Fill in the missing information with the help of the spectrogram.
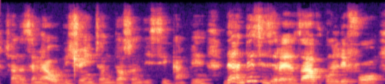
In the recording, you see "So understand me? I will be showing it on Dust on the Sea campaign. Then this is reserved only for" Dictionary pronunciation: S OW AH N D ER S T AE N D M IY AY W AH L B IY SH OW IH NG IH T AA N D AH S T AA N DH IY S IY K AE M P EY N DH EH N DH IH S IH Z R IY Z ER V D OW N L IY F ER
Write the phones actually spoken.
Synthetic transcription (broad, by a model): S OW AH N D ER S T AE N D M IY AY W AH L B IY SH OW IH NG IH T AA N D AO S AA N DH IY S IY K AE M P EY N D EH N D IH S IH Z R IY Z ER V OW N L IY F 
